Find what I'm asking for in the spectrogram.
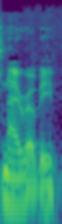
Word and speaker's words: Nairobi: It's Nairobi, but yeah.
